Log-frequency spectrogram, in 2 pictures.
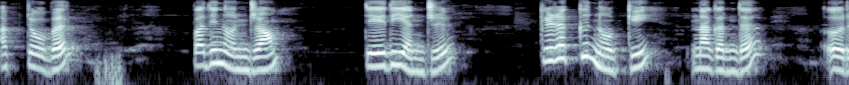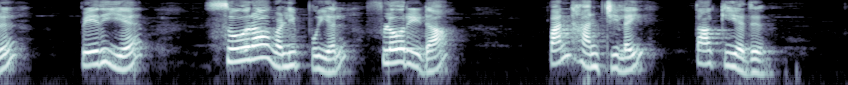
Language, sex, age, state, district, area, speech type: Tamil, female, 30-45, Tamil Nadu, Ranipet, rural, read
